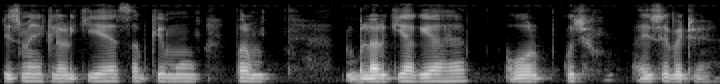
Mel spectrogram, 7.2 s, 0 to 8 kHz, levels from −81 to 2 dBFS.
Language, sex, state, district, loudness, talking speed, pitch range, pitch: Hindi, male, Jharkhand, Deoghar, -21 LUFS, 125 wpm, 110-125 Hz, 115 Hz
